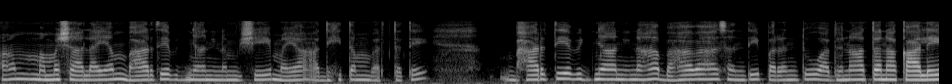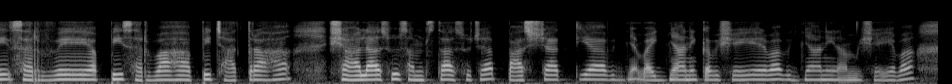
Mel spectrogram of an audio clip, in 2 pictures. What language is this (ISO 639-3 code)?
san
